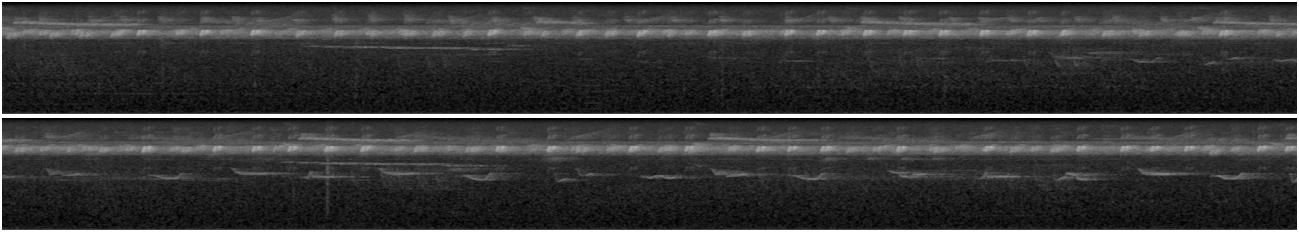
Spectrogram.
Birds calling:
Hauxwell's Thrush (Turdus hauxwelli), Black-faced Antthrush (Formicarius analis), Amazonian Grosbeak (Cyanoloxia rothschildii), Cinnamon-throated Woodcreeper (Dendrexetastes rufigula), Buff-breasted Wren (Cantorchilus leucotis)

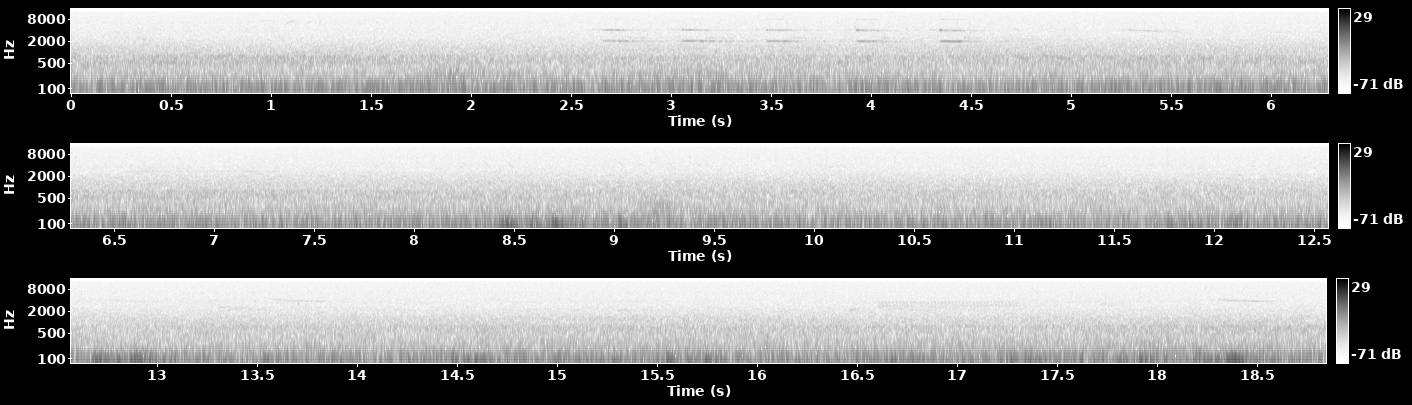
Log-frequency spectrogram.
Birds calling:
Blue Jay (Cyanocitta cristata), Red-winged Blackbird (Agelaius phoeniceus)

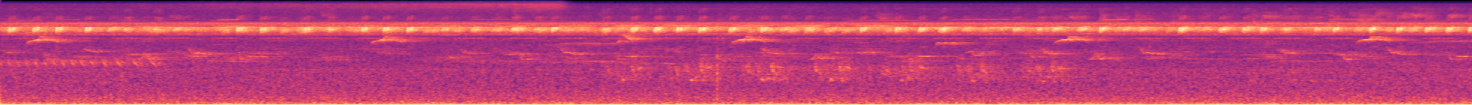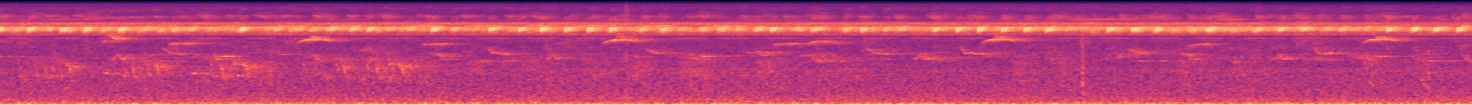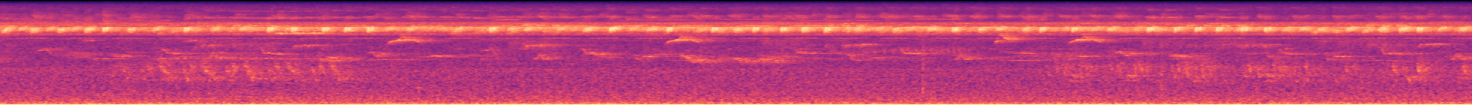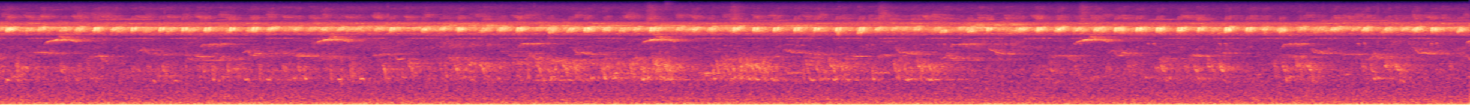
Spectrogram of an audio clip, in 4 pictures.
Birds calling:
Buff-throated Woodcreeper (Xiphorhynchus guttatus), Black-faced Antthrush (Formicarius analis), Pygmy Antwren (Myrmotherula brachyura), Thrush-like Wren (Campylorhynchus turdinus), Hauxwell's Thrush (Turdus hauxwelli), Piratic Flycatcher (Legatus leucophaius)

